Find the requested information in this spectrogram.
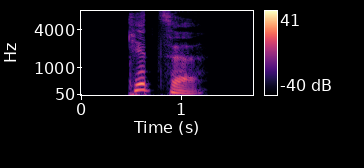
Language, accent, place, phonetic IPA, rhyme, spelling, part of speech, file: German, Germany, Berlin, [ˈkɪt͡sə], -ɪt͡sə, Kitze, noun, De-Kitze.ogg
- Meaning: nominative/accusative/genitive plural of Kitz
